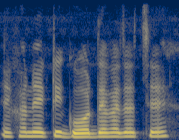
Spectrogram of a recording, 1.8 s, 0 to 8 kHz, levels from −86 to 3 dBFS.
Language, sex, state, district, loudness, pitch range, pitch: Bengali, female, Tripura, Dhalai, -15 LUFS, 220-240 Hz, 230 Hz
